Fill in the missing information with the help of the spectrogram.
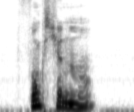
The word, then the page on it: fonctionnement: France; [fɔ̃k.sjɔn.mɑ̃]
